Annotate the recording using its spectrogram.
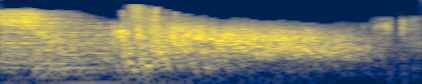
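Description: A single loud gunshot about half a second in, followed by a long echoing tail, as the music comes to an end.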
